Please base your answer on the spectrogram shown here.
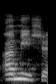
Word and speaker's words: Amicia: My name is Amisha. Oh, Nisha. How you spell it? Amisha. It's Amicia, like Alicia, but Amisha.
